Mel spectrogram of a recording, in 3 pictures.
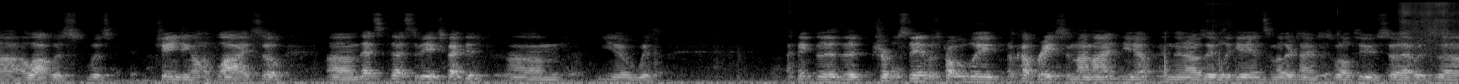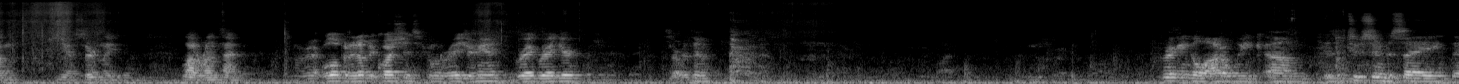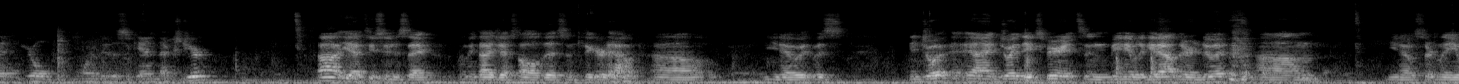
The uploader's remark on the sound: Live from Daytona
